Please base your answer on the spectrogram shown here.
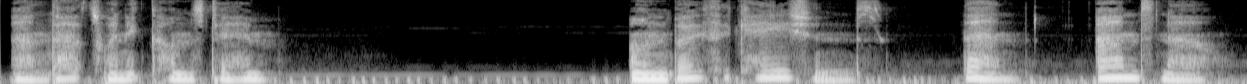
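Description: A woman narrating a scripted story in an intimate, hushed and measured manner, pausing between short phrases. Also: lowish voice, soft background music. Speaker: narrator of an audio drama.

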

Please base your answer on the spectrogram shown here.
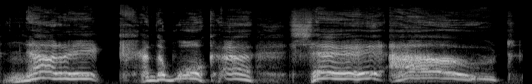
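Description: A man's voice: extremely high pitch, very animated, very slow, vocal fry, slightly rough, no room sound, clean studio sound, voice pushed up, full character voice. A man voicing a huge, raging, toothless wild man in an audiobook, roaring and snarling threats in a strained voice. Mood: bellowing threat. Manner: bellows and roars, speaks of himself in third person. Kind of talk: audiobook character acting.

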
